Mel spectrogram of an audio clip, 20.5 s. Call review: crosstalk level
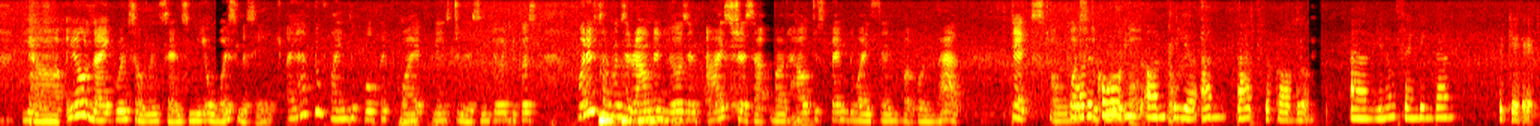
present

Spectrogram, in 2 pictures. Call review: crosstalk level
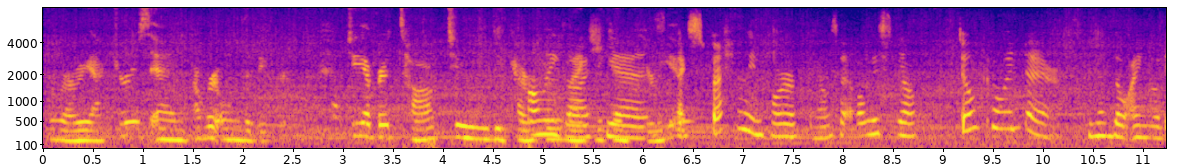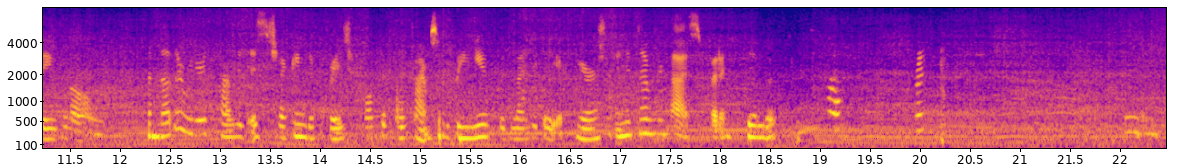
present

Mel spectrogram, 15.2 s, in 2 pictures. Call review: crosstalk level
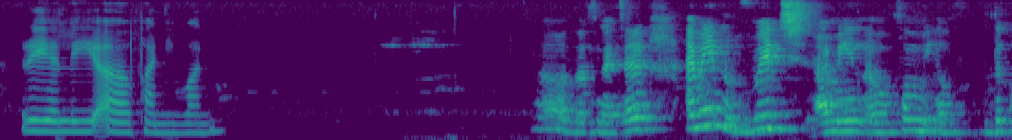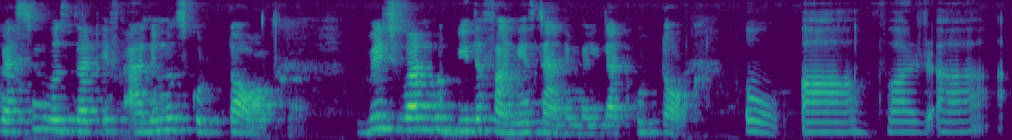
none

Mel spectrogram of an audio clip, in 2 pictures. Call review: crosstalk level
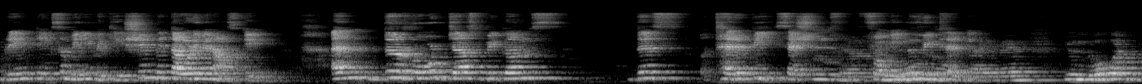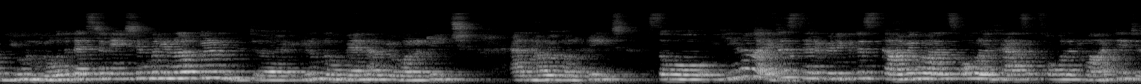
present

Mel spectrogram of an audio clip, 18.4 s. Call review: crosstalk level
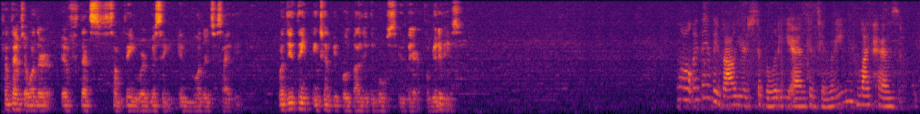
none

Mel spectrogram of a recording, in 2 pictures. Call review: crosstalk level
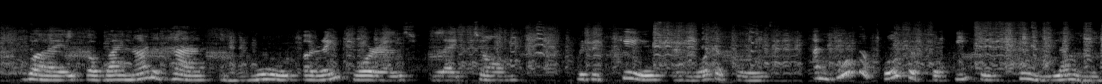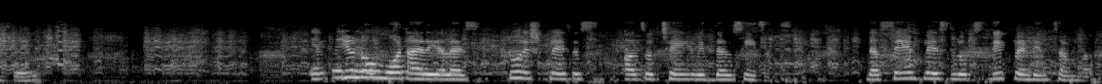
none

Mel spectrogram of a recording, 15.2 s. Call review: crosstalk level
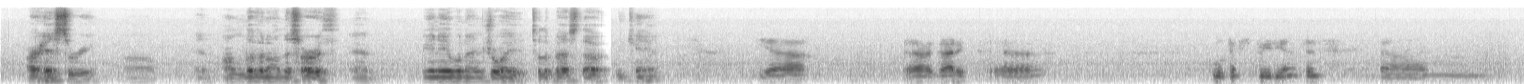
none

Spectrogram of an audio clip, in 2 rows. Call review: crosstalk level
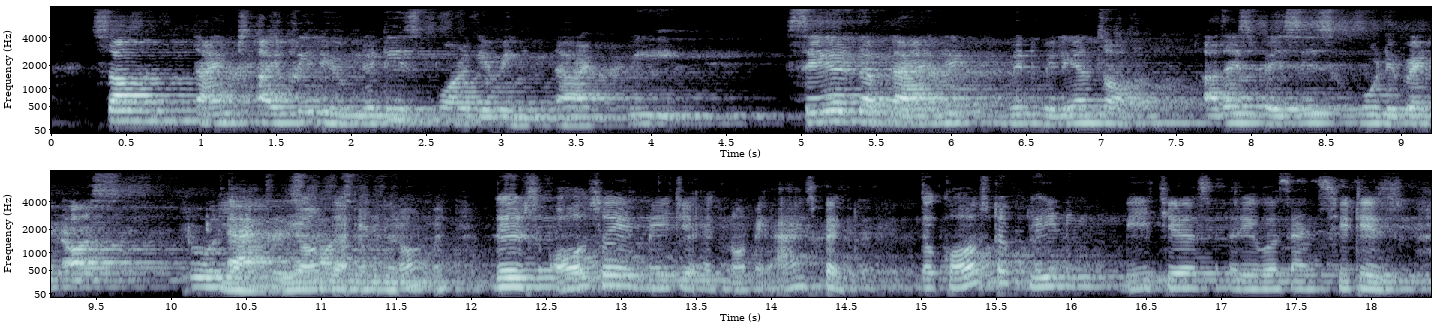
present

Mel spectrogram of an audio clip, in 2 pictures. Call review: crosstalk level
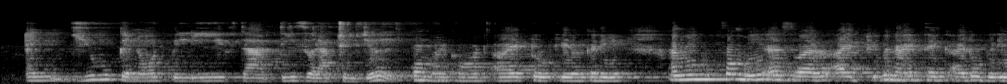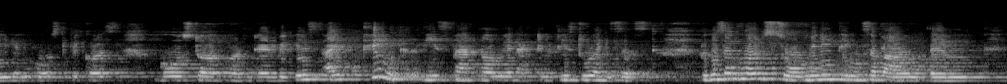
none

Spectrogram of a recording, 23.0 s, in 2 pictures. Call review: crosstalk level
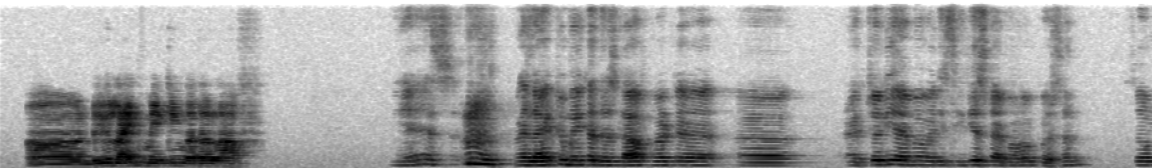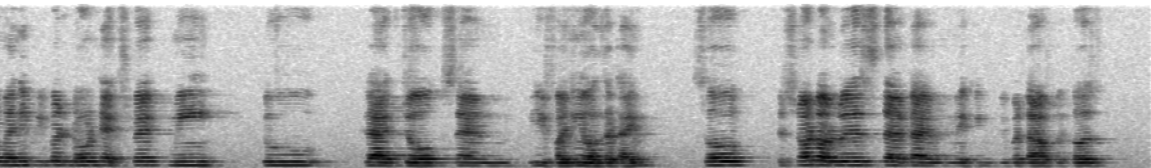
none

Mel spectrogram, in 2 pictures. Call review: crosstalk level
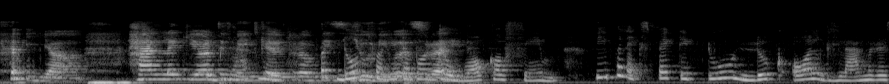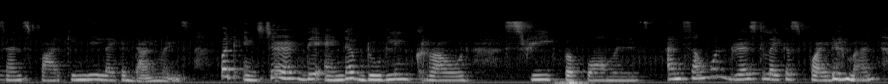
present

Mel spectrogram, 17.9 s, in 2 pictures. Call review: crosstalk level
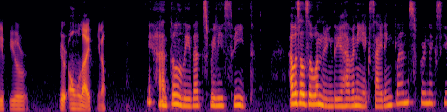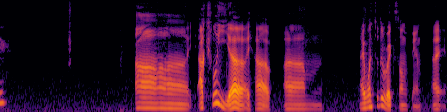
none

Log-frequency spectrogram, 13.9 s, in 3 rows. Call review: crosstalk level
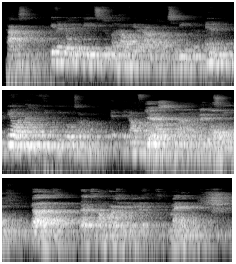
present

